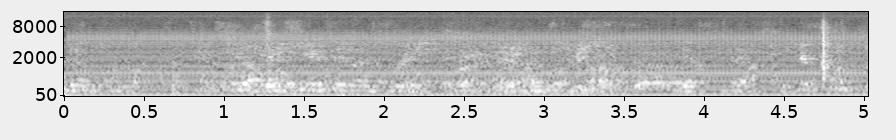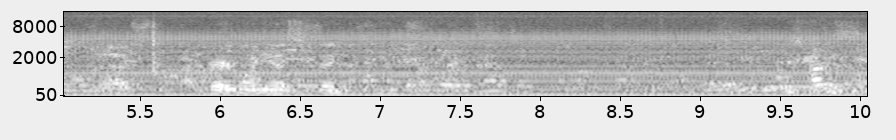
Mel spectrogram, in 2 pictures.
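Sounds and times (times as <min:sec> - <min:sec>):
faint indistinct voices: 0:00.0 - 0:10.0.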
